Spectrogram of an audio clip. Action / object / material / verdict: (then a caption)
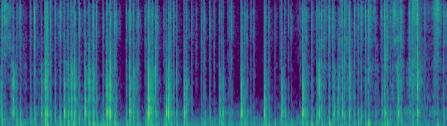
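tap / hardcover book cover / cardboard / none. Long acrylic nails tap and scratch the front cover of a teal hardcover book, producing a rapid, irregular run of short, dry clicks with very little ring. Scratchy rubbing fills the gaps between taps, and a faint mid-pitched tone sits under the bright tapping throughout.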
